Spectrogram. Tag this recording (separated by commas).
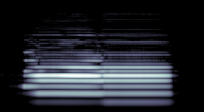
Music, Musical instrument, Wind instrument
